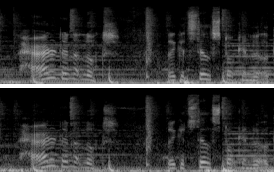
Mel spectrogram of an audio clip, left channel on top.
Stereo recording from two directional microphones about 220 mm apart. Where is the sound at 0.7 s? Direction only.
Centre (ahead or behind).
